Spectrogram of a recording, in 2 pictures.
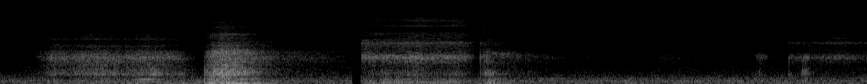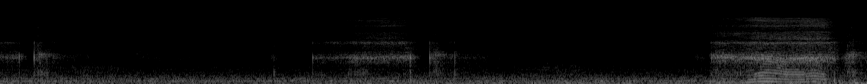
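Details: Sleep snoring: rough, rattling snores in regular bursts about every four seconds over quiet breathing; snoring.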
